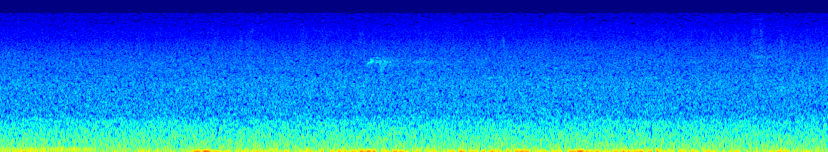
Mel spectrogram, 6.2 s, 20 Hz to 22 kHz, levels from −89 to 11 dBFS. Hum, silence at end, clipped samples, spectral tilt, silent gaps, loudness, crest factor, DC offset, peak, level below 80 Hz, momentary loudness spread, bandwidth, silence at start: none; 0 s; under 0.1%; -5.5 dB/octave; none; -36 LUFS; 16 dB; under 0.1%; -10 dBFS; -32 dBFS; 2 LU; 12 kHz; 0 s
